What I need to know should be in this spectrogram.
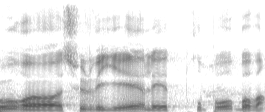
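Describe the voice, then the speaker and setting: A man with a strong Spanish accent, at a very slow pace. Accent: marked Spanish. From Spain. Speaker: tech startup co-founder. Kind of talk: interview. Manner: hesitant, many fillers.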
